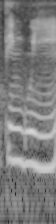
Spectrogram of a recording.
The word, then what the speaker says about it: pinguim: para pintar nesse caso pinguim a gente já viu que o é pronunciado né então pinguim eu poderia ser pintado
